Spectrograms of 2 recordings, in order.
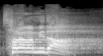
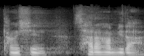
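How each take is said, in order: First: It is said too loudly and forcefully. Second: It is said softly and warmly.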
